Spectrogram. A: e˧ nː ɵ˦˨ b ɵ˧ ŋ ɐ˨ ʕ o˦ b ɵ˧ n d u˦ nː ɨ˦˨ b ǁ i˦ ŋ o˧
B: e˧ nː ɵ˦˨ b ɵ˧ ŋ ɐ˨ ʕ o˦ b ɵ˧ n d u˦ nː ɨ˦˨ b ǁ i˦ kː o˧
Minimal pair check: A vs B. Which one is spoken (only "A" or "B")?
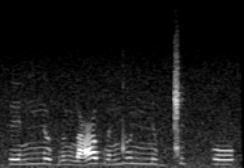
B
